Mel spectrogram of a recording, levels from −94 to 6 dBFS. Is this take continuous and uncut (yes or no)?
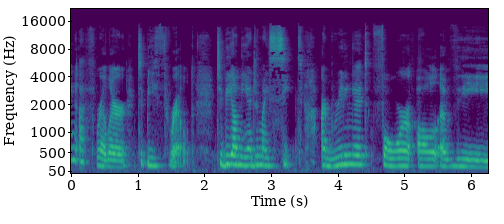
yes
